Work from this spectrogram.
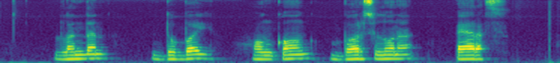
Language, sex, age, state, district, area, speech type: Kashmiri, male, 30-45, Jammu and Kashmir, Baramulla, rural, spontaneous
